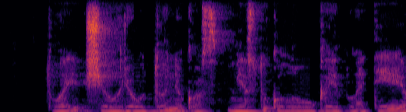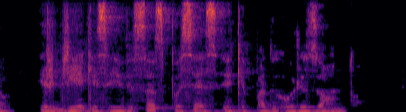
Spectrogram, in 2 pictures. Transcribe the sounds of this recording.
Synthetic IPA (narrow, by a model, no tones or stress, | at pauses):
t̪uɔjʃʲɛʊɾʲɛʊt̪ʊnʲɪkoːsmʲiɛst̪ʊkolˠoːʊːkɐɪplˠɐt̪ʲeːjoː | ɪɾd̪ʲlʲiɛkʲesʲɪiːʋʲɪsɐspʊsʲɛsɪkʲɪpɐt̪ɣɔɾʲɪzɔnt̪oː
